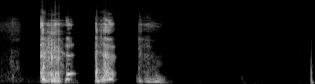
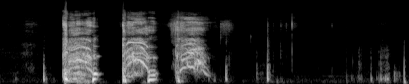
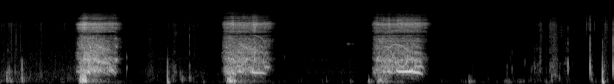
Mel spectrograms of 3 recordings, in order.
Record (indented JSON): {
  "cough_length": "3.2 s",
  "cough_amplitude": 32768,
  "cough_signal_mean_std_ratio": 0.33,
  "three_cough_length": "4.1 s",
  "three_cough_amplitude": 32768,
  "three_cough_signal_mean_std_ratio": 0.43,
  "exhalation_length": "6.1 s",
  "exhalation_amplitude": 28206,
  "exhalation_signal_mean_std_ratio": 0.4,
  "survey_phase": "alpha (2021-03-01 to 2021-08-12)",
  "age": "18-44",
  "gender": "Male",
  "wearing_mask": "No",
  "symptom_cough_any": true,
  "symptom_fatigue": true,
  "symptom_fever_high_temperature": true,
  "symptom_headache": true,
  "smoker_status": "Current smoker (1 to 10 cigarettes per day)",
  "respiratory_condition_asthma": true,
  "respiratory_condition_other": false,
  "recruitment_source": "Test and Trace",
  "submission_delay": "4 days",
  "covid_test_result": "Positive",
  "covid_test_method": "LFT"
}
